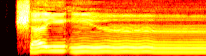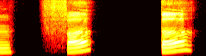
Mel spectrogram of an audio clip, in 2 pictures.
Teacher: Huruf ta ni memang tebal selamanya. Jadi waktu dia lantun pun kena tebal. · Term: ta mati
